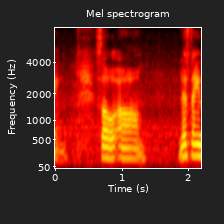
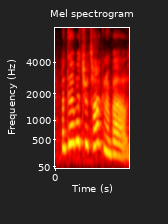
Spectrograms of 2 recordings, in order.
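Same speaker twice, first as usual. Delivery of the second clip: baffled question; 12 semitones higher, faster than usual. Retold or imitated. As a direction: pitch jumps high in disbelief. Confused reply to grandmother's claim.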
